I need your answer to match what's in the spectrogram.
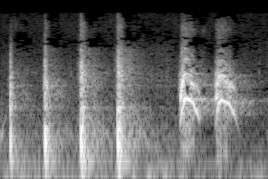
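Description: A dog, Fletcher, barks six times in a steady rhythm in a hotel room, fairly loud, the last two barks sharper and more yelping, with no one talking over them.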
